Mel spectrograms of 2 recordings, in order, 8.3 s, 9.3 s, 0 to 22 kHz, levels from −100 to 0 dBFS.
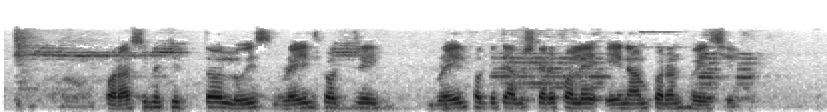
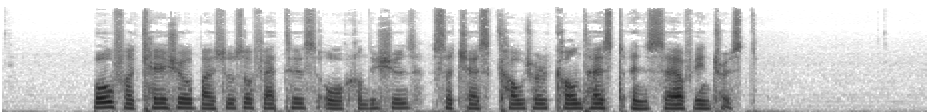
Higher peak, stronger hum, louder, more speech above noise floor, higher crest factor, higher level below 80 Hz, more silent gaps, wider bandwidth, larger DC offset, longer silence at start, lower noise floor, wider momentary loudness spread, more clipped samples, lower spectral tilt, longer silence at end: about the same, -2 dBFS vs -4 dBFS; neither; first, -15 LUFS vs -21 LUFS; about the same, 43 dB vs 45 dB; about the same, 14 dB vs 18 dB; second, -58 dBFS vs -48 dBFS; neither; second, 7.8 kHz vs 16.5 kHz; neither; second, 0.15 s vs 0.95 s; second, -58 dBFS vs -66 dBFS; first, 12 LU vs 9 LU; neither; second, -4 dB/octave vs -6 dB/octave; second, 0.7 s vs 1.75 s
